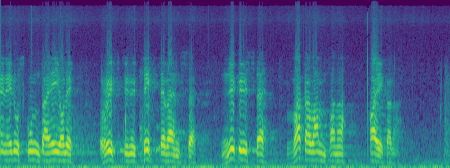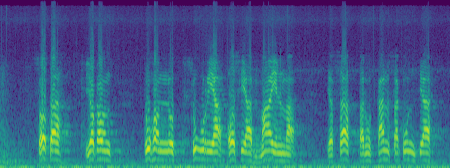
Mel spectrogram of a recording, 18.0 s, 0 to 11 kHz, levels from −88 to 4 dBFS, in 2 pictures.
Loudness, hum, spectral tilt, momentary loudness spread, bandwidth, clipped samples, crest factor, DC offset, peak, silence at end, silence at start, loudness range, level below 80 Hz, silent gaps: -11 LUFS; none; -7 dB/octave; 12 LU; 10 kHz; 0.9%; 12 dB; under 0.1%; 0 dBFS; 0.05 s; 0 s; 4 LU; -32 dBFS; none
